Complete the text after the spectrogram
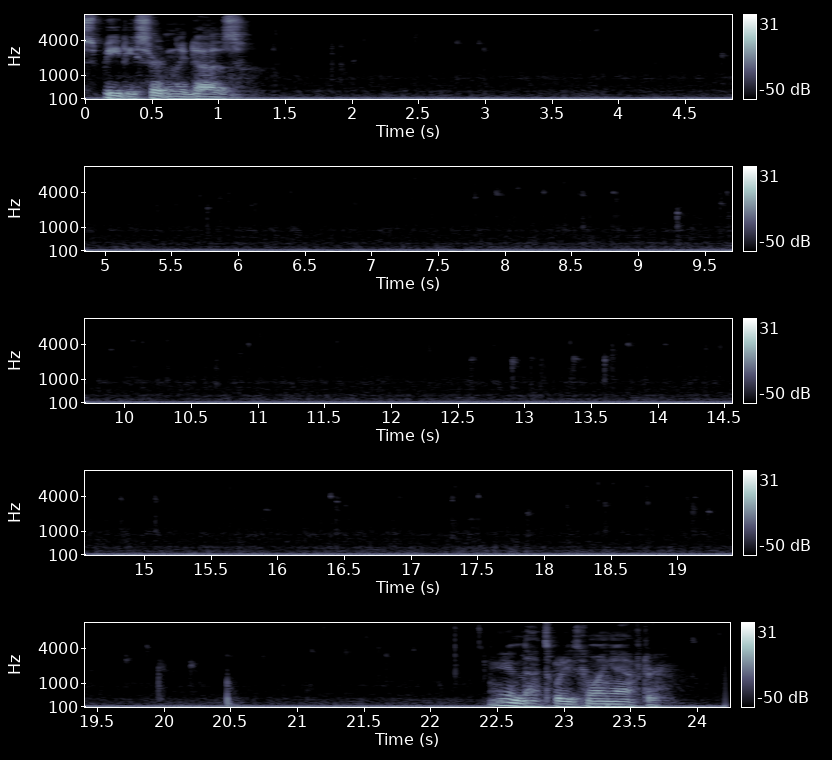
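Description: Small bubbles fizz softly in water.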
